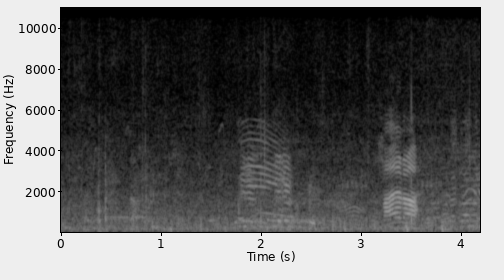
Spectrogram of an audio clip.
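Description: Young players' high-pitched shouts on a soccer pitch: a short call about two seconds in and a louder one near the end, over the faint background noise of the game.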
